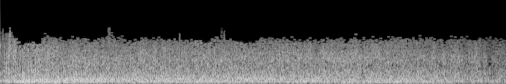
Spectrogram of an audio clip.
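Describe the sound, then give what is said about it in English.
A sea mine in the water, struck with a hammer, explodes in a huge, sustained roar that fills the whole recording, a dense, muffled rumble that stays loud and steady for about five seconds with no voices. “I wonder what's in it. I'll give it a bang with this hammer.”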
